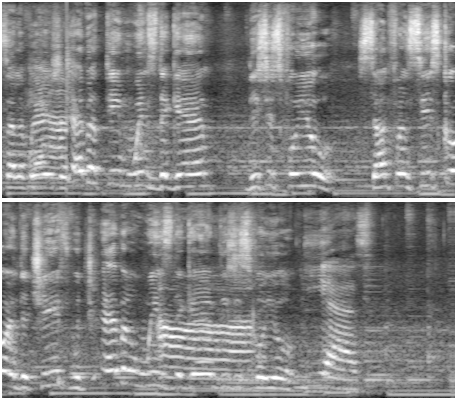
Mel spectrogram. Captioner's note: sweetly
